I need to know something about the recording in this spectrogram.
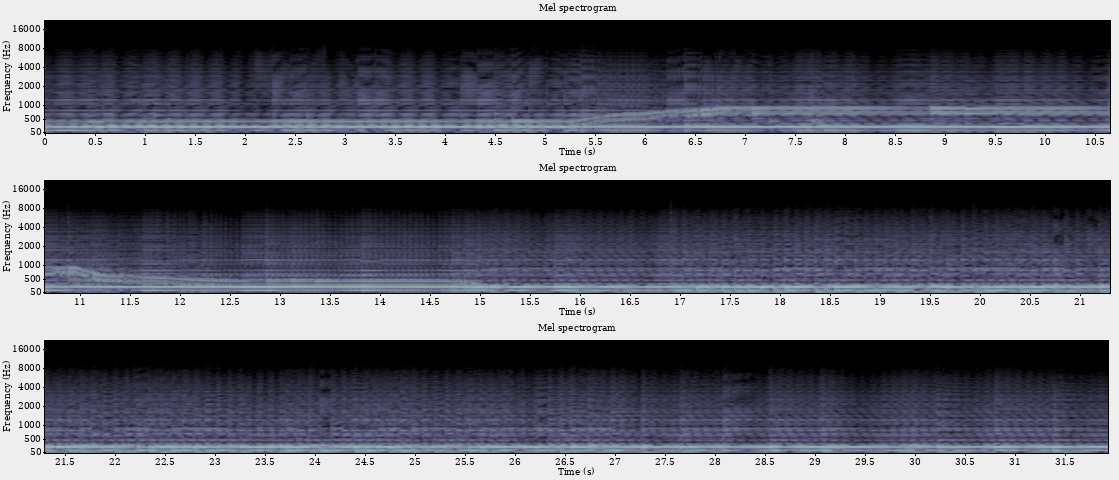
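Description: Eurorack modular synthesizer drone played through a Clatters Sibilla with its EXP-FX pitch-shifting delay expander: a steady low hum under several held tones. About five seconds in, a cluster of tones glides up in pitch and holds, then slides back down between about eleven and fifteen seconds in.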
